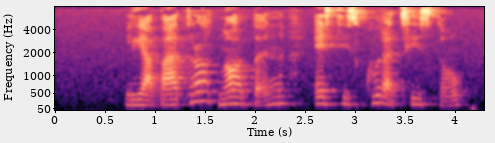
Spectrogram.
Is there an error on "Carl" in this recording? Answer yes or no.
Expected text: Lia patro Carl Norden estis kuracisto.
yes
